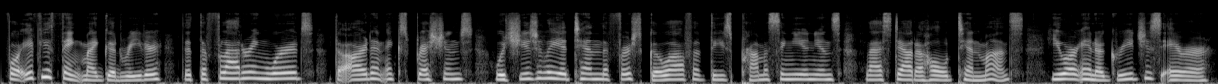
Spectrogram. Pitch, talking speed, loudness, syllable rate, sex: 230 Hz, 175 wpm, -17 LUFS, 5.0 syllables/s, female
